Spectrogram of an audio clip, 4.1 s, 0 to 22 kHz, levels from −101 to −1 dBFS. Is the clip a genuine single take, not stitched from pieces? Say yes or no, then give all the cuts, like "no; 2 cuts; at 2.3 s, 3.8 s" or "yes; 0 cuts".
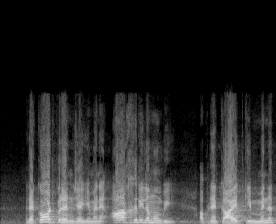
yes; 0 cuts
